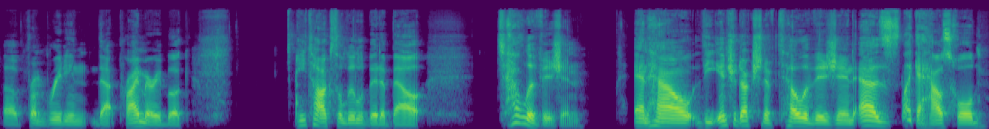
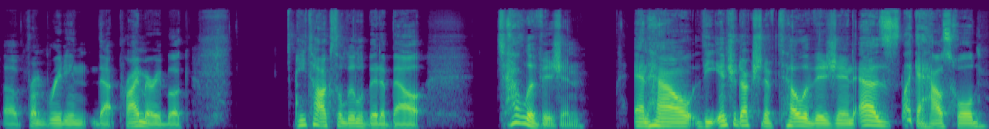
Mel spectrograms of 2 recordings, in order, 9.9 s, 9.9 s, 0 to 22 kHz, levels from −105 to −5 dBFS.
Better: second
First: thin; somewhat; fading below 400 Hz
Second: none

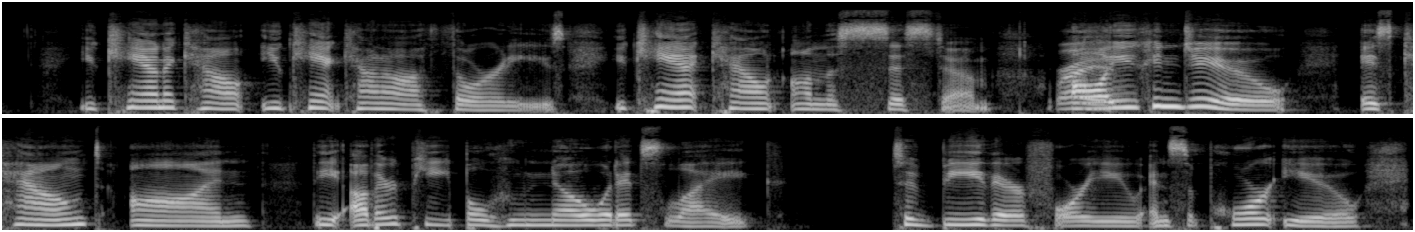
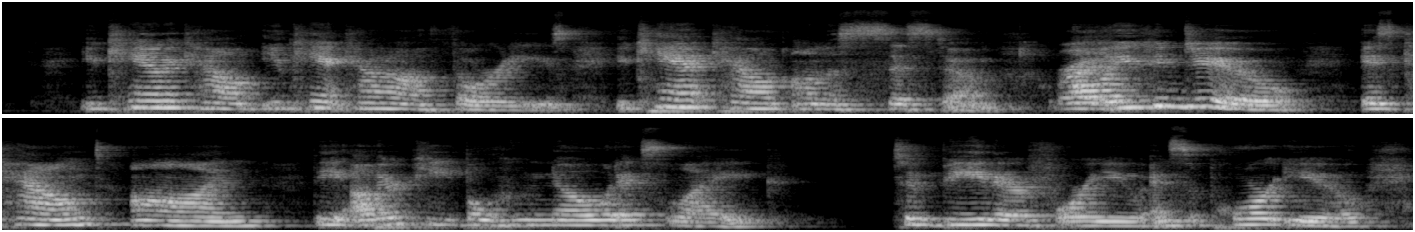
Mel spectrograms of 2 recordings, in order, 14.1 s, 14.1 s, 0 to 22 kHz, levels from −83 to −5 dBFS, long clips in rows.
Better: first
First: none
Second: room echo; slight; dies away in 0.5 s // off-mic speech; far

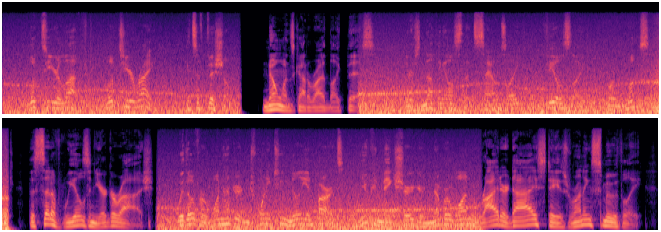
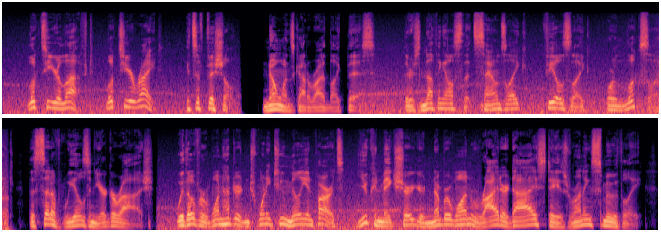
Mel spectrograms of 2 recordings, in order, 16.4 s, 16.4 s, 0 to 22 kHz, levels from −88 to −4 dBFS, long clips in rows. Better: second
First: wind noise on the microphone; heavy; until 3 s, from 4.5 to 8.5 s and from 10 to 14 s; 1 dB below the speech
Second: wind noise on the microphone; occasional gusts; until 3 s, from 4.5 to 8.5 s and from 10 to 14 s; 15 dB below the speech

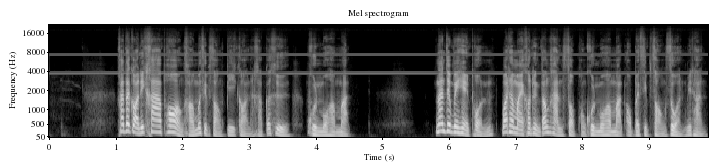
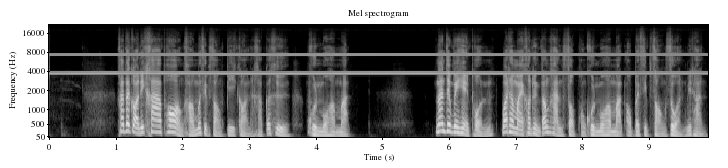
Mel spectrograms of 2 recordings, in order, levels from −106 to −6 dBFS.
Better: first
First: high-pitched whine; faint; throughout; 4 kHz, 30 dB below the speech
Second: high-pitched whine; loud; throughout; 4 kHz, 7 dB below the speech

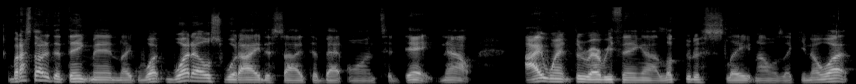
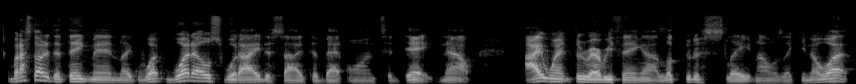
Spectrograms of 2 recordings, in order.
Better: first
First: none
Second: garbled, watery; slightly; nothing above 9 kHz

